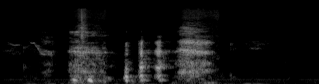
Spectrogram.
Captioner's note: laughing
